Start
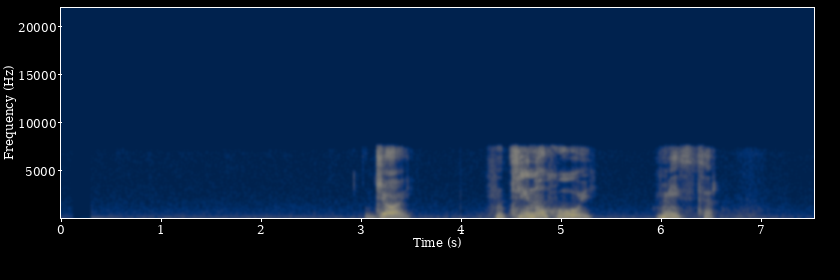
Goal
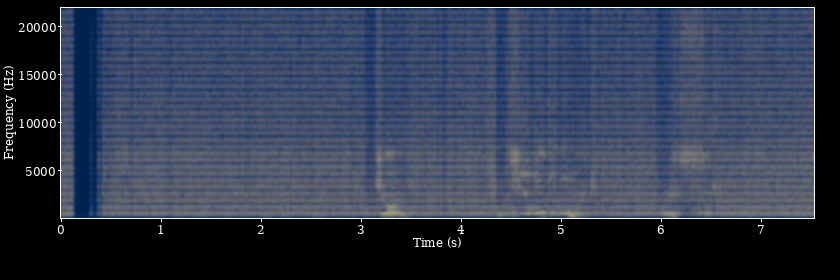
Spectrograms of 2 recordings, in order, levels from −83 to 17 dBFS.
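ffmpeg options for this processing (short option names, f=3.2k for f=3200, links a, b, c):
-af "aeval=exprs='val(0)+0.5*0.0841*sgn(val(0))':c=same,afftfilt=real='re*eq(mod(floor(b*sr/1024/350),2),1)':imag='im*eq(mod(floor(b*sr/1024/350),2),1)':win_size=1024:overlap=0.75,volume=2.5dB"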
